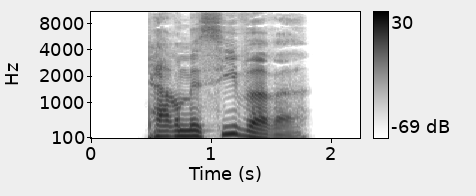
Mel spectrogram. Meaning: inflection of permissiv: 1. strong/mixed nominative/accusative feminine singular comparative degree 2. strong nominative/accusative plural comparative degree
- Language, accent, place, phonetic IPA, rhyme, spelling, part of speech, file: German, Germany, Berlin, [ˌpɛʁmɪˈsiːvəʁə], -iːvəʁə, permissivere, adjective, De-permissivere.ogg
